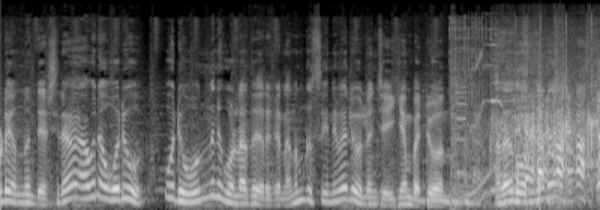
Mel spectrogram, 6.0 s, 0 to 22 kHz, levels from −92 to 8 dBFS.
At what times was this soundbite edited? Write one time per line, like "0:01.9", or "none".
0:01.6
